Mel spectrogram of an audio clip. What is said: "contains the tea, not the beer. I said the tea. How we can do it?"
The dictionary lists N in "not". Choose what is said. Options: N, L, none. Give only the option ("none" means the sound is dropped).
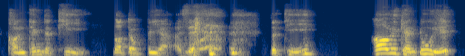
L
